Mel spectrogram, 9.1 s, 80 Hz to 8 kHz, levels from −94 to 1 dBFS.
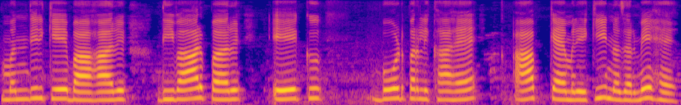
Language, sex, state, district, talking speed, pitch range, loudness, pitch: Hindi, female, Uttar Pradesh, Lucknow, 105 wpm, 235-270 Hz, -15 LUFS, 250 Hz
